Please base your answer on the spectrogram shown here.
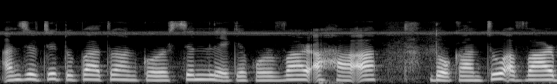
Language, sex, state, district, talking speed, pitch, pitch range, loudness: Mizo, female, Mizoram, Aizawl, 160 wpm, 210 Hz, 195-220 Hz, -15 LUFS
